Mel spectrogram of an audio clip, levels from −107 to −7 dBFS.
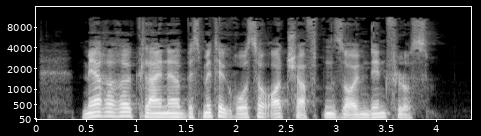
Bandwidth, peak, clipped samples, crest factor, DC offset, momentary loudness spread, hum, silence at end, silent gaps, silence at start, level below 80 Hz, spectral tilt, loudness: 11.5 kHz; -2 dBFS; under 0.1%; 16 dB; under 0.1%; 10 LU; none; 0.45 s; none; 0.45 s; -40 dBFS; -7 dB/octave; -19 LUFS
